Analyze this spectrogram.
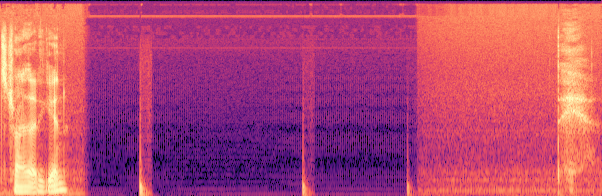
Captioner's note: quiet thudding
